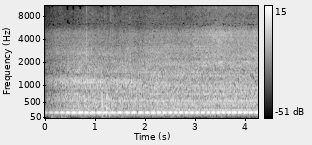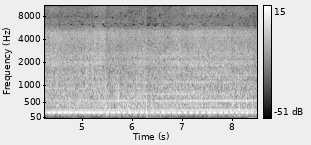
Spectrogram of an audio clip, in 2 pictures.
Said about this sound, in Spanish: Seguro que les suena este sonido, este motor a tractor.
